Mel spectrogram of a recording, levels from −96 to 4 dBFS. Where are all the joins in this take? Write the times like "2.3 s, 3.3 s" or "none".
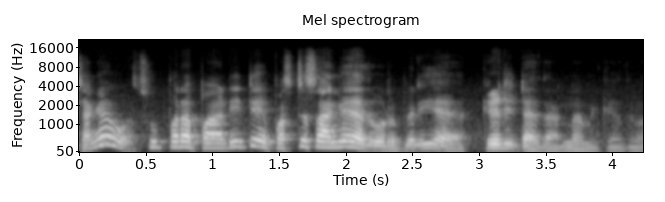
2.9 s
